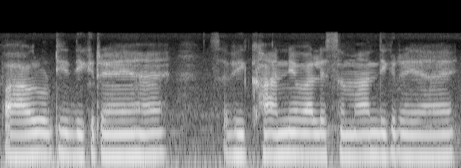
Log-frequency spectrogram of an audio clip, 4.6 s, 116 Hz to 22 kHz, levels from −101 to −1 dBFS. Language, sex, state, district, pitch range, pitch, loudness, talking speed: Hindi, male, Jharkhand, Palamu, 165-170 Hz, 170 Hz, -17 LUFS, 145 wpm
